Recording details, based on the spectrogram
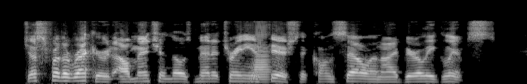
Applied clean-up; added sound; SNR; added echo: classical method spectral subtraction.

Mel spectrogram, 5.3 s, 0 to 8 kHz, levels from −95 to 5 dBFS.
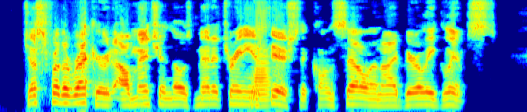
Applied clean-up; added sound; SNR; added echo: classical method Wiener filter.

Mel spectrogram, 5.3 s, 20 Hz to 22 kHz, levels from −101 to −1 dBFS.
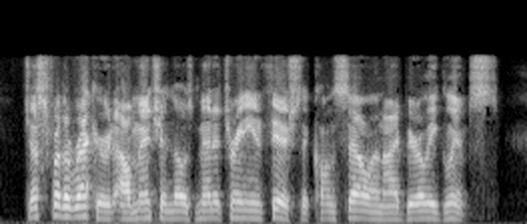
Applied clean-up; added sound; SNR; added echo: none; none; none; none.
